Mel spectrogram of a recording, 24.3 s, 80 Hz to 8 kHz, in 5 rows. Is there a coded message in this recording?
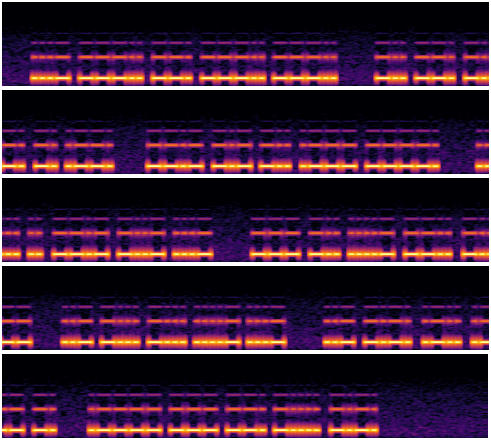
Yes: Morse code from 0.3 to 23.3 s, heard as a keyed tone, hand-sent with a paddle, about 31 wpm, 370 Hz. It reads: V8G88 DGCNP QKDJ9 HIQXV OD4ZY UBB4V UCLWN 1OG6C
